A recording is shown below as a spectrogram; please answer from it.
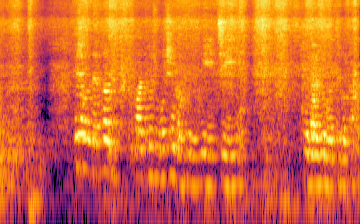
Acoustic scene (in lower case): elevator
